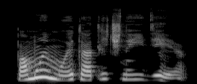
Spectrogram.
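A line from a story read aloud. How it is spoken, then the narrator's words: Surprised. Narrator (Russian): сказала Дэнни, удивленная тем, что мальчики спокойно восприняли эту новость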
